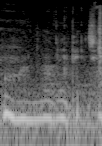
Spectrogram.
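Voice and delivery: fast breathy aside; quick whisper. Real, not acted. Parent admiring the picture with child.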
